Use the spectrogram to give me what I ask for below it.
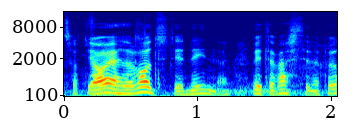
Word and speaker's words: Vadstena: Ja, det är Vadstena. – Det är Vadstena. – Det är rätt. – Vadstena. Man uttalar inte det.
